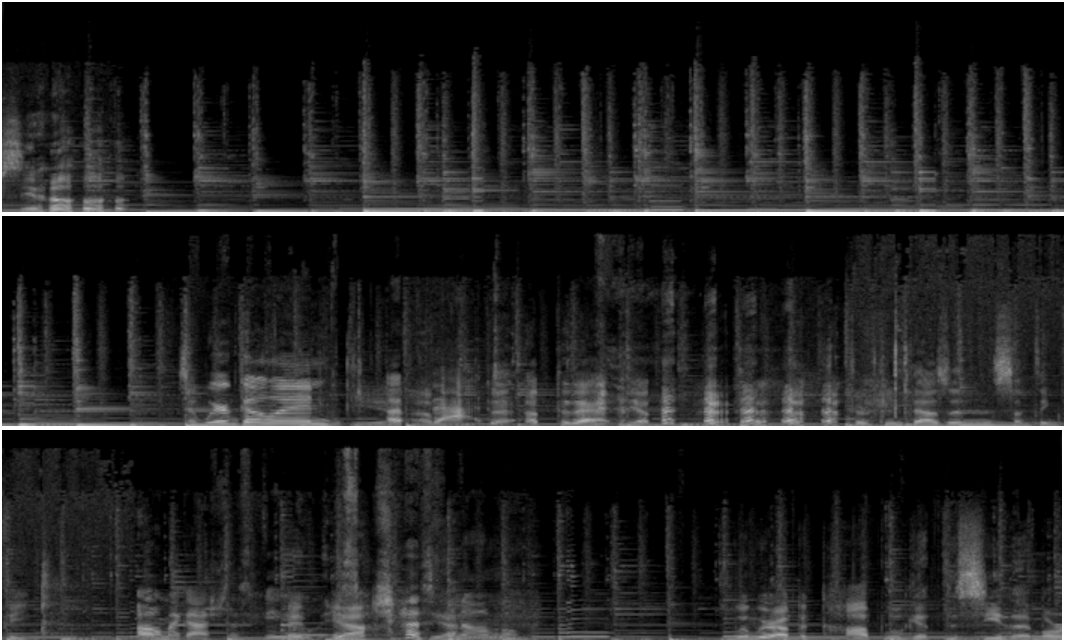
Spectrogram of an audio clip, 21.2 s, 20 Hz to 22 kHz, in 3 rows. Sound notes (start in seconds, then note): 0.1 calming music; 11.0 both laughing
